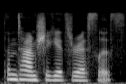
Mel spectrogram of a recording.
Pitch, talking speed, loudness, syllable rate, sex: 200 Hz, 190 wpm, -18 LUFS, 7.0 syllables/s, female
